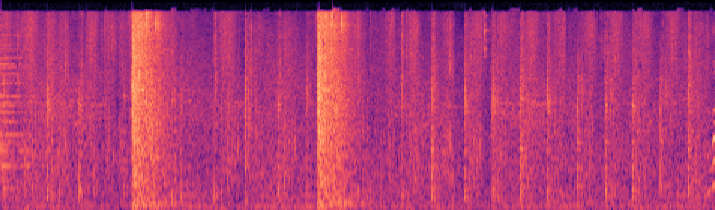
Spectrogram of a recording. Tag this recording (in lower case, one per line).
run
music
speech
